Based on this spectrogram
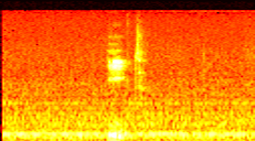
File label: vowel eat; IPA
